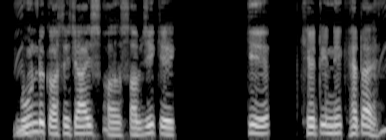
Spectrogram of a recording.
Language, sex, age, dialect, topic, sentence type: Maithili, male, 18-24, Southern/Standard, agriculture, question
